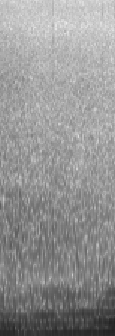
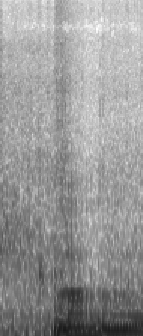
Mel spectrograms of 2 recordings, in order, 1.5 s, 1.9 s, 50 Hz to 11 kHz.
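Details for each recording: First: Nissan G35 with Tomei exhaust, test pipes and wide pipe, after an exhaust leak repair at a muffler shop: clean, deep exhaust drone rising smoothly as the car pulls away, with no puffing or ticking; the leak is fixed. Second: Infiniti G35 with Tomei exhaust, Manzo test pipes and Megan Racing Y-pipe, at idle and revving: loud raspy puffing exhaust rising and falling with revs, from both flex pipes on the Y-pipe blown out, before repair.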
